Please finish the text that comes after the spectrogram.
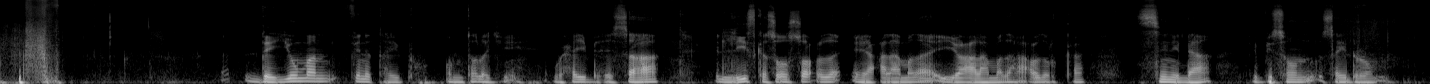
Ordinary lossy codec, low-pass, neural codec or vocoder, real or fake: none; none; vocoder, 44.1 kHz, 128 mel bands every 256 samples, BigVGAN v2; fake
